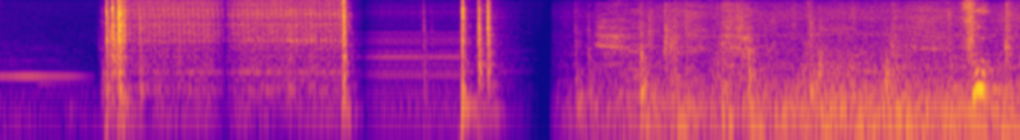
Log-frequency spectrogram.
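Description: tram running on rails

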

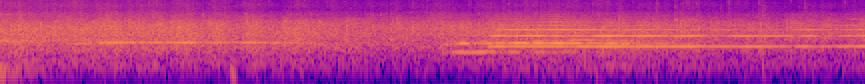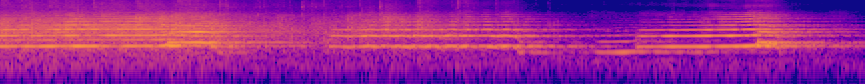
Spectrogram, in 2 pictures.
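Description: trumpet blast

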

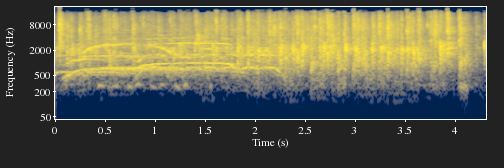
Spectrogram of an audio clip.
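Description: audience applauding and cheering

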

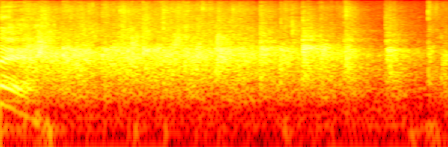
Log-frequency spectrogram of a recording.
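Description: audience applauding

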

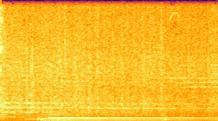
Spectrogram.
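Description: rain falling

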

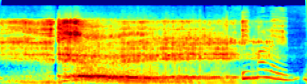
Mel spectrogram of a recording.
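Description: lion roaring

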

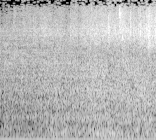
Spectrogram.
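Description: rain sound effect

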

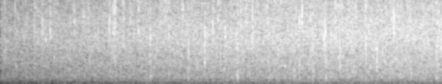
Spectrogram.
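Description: rain falling

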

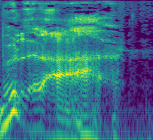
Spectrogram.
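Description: loud burp

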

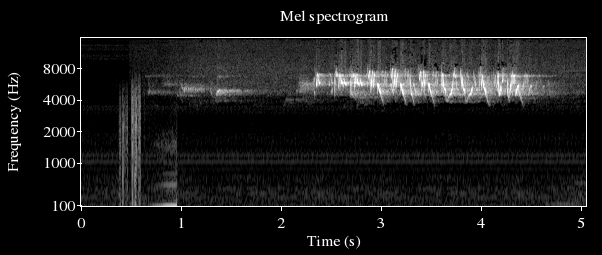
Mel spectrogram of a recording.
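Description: greenish warbler song

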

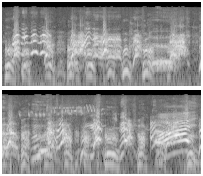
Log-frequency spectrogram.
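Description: dog barking and yipping

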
